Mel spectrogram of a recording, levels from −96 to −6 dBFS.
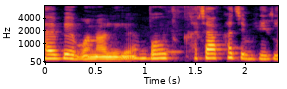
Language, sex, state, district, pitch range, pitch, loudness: Maithili, female, Bihar, Saharsa, 190-230 Hz, 220 Hz, -19 LUFS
